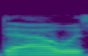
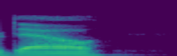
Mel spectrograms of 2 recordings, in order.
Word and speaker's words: Tao: And Dao is spelled T-A-O. You can pronounce it Tao or Dao.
